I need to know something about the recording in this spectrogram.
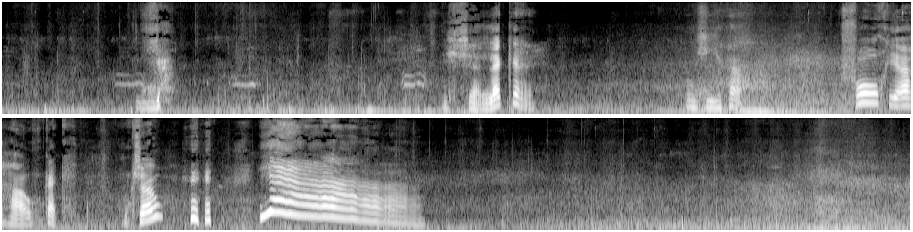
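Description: A dog's paws patter on paving stones.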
